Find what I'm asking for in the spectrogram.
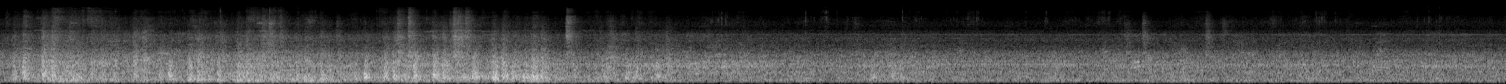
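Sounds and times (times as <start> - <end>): wheels clacking over rail joints: 0.0 - 6.8
train wheels rumbling on rail: 0.0 - 15.0.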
